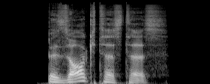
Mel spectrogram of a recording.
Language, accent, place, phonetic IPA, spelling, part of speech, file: German, Germany, Berlin, [bəˈzɔʁktəstəs], besorgtestes, adjective, De-besorgtestes.ogg
- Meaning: strong/mixed nominative/accusative neuter singular superlative degree of besorgt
